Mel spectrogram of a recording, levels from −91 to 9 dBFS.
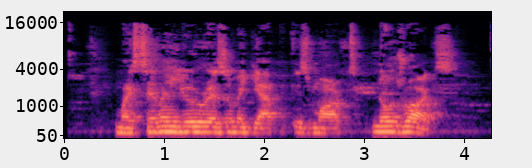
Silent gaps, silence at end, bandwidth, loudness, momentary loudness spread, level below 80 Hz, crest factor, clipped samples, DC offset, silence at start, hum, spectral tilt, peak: none; 0.35 s; 16.5 kHz; -16 LUFS; 10 LU; -50 dBFS; 14 dB; under 0.1%; under 0.1%; 0.05 s; none; -4.5 dB/octave; -2 dBFS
